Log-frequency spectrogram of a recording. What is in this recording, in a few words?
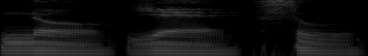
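"noyethu", concatenated syllables; Affixing experiment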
